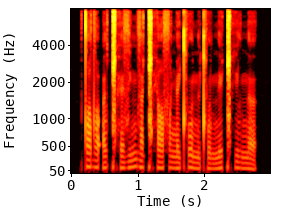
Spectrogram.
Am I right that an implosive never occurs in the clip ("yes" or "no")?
yes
